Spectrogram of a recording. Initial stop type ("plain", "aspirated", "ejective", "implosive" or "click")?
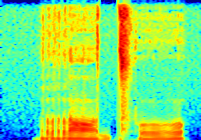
plain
